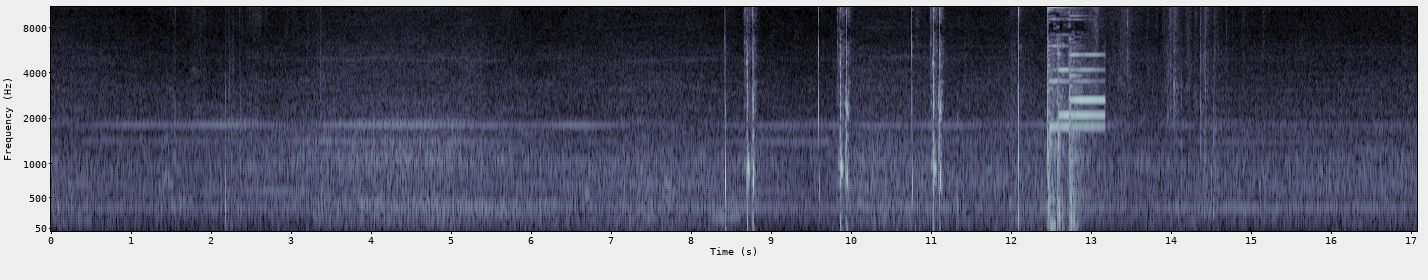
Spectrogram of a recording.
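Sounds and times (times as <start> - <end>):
electric fan humming: 0.0 - 16.8
sharp clicks: 8.6 - 8.8, 9.8 - 10.0, 10.8 - 11.2
loud ringing tone: 12.4 - 13.3.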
